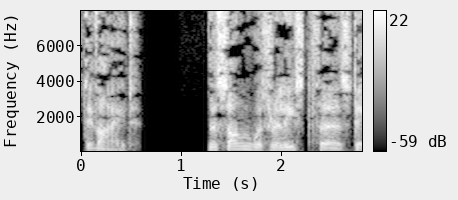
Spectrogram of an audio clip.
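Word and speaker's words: ÷: romantic ballad perfect from his most recent album pronounced divide the song was released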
